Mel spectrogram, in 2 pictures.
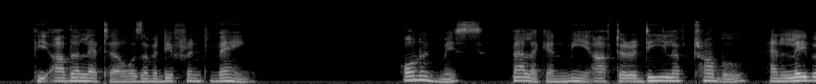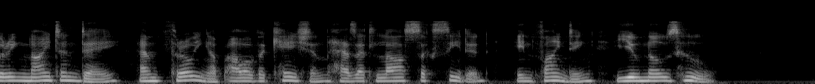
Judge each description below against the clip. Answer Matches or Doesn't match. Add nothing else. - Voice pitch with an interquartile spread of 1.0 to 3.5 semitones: Matches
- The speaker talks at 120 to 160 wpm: Matches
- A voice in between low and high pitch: Matches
